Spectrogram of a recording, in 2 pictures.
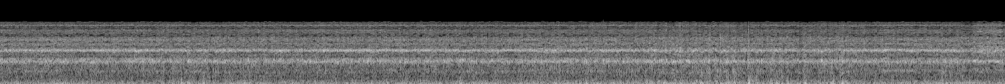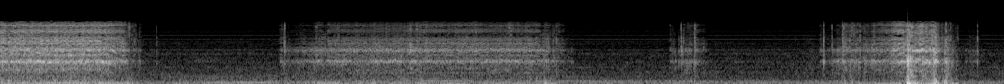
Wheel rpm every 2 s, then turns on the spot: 160, 160, 160, 160, 160, 100, 20, 60, 0, 10.
none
